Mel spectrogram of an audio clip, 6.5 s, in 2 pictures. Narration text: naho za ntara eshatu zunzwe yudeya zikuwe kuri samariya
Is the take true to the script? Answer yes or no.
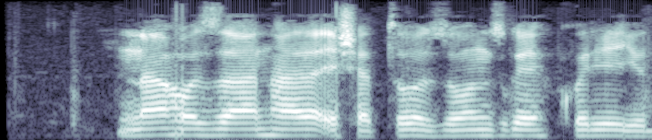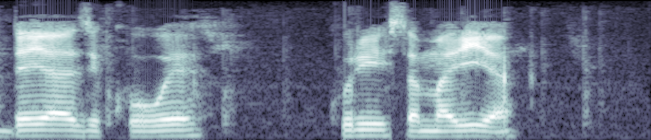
no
